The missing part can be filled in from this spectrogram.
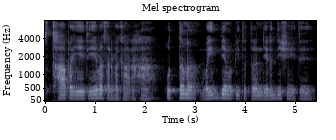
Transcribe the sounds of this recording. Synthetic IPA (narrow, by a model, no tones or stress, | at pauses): st̪ʰaːpɐjeːt̪eːʋɐsɐɾʋɐkaːɾɐhɐ̆ | ut̪ːɐmɐʋɐjd̪jɐmɐpit̪ɐt̪ɾɐniɾd̪iʃeːt̪ɨ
